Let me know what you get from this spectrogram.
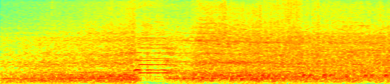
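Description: KAI diesel locomotive hauling a passenger train past, its engine and wheels on the rails building to a steady rumble, with a short horn blast about two seconds in.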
